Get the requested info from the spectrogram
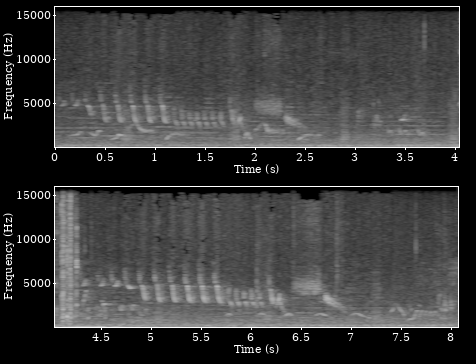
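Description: Several small birds singing: rapid high trills of evenly spaced notes, repeated, mixed with short rising and falling whistled chirps. A single sharp knock about four seconds in.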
